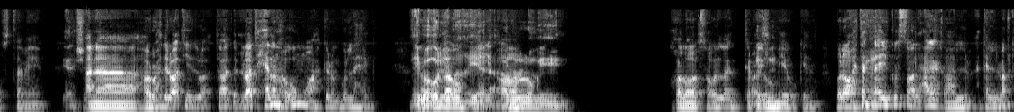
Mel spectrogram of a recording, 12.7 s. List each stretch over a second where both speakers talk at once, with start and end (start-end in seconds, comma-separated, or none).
5.2-6.7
